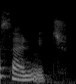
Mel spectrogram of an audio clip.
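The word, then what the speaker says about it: sandwich: ना उनके प्रकार है जो सैंडविच लिखा है तो यहां पर दी होता है वह साइलेंट होता है इसको पढ़ते हैं सैंडविच दिखाओ इसका आंसर हो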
